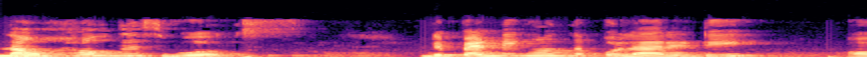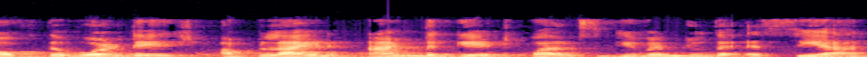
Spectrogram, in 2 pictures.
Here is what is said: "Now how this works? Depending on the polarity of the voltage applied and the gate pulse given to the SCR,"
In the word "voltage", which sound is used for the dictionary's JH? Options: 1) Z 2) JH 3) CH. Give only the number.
2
